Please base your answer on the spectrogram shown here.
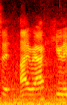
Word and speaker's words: Iraq: The next two are countries, so Iraq, we pronounce it Iraq. Here they pronounce it Iraq. Like we say I, they say Iraq, Iraq.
